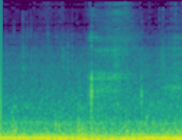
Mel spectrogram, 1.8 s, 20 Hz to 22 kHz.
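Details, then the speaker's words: 2004 Toyota Tacoma 4-cylinder, 141,000 miles, after repair of a dead misfire on cylinder 1, warm after repeated heat-soak restarts; steady, even low rumble with no skips or stumbles, all cylinders firing; normal running. "let it heat soak a few times you know shutting it off turning it on absolutely no misfires no dead cylinders I'm going to call this one fixed at this"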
